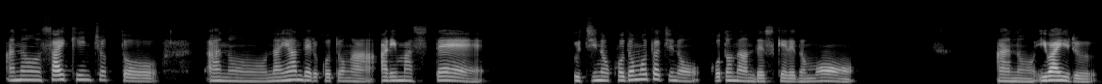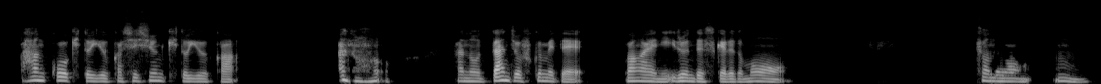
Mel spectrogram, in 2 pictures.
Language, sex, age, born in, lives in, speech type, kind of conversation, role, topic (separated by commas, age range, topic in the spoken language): Japanese, female, 45-49, Japan, United States, conversation, advice, user, 子どもの反抗期で親子関係がぎくしゃくしている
